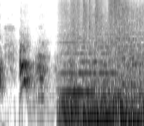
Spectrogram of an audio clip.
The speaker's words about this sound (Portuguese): Loucanicos é o nome de um cão que marca presença na maioria das manifestações contra a austeridade em Atenas.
